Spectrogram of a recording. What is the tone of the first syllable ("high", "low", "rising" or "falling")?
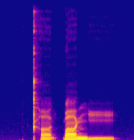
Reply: rising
